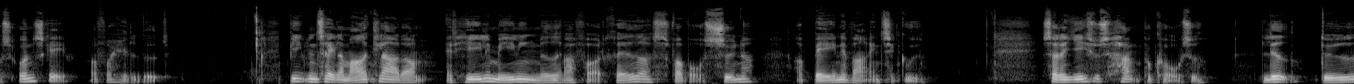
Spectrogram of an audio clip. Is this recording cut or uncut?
cut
